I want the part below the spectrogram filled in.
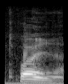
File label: cottonwood, Ninilchik Russian; Kibrik-Bergelson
